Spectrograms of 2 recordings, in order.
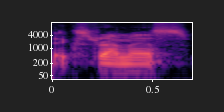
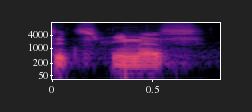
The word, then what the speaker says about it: Extremis: I used to pronounce it Extremis because that's how I read it, but it's Extremis.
